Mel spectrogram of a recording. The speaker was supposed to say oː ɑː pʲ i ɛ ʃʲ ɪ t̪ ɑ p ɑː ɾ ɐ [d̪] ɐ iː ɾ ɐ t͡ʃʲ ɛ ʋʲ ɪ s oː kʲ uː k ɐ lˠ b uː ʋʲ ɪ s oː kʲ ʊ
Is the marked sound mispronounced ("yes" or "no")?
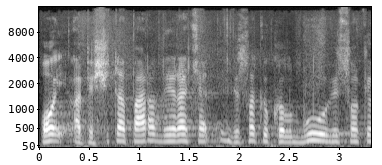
no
